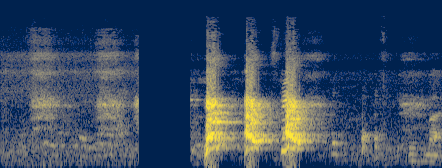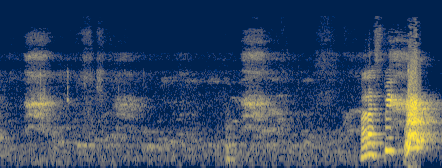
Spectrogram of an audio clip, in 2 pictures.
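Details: Labrador Retriever puppy named Maara, in training, barks on the spoken command to speak: short, sharp barks in quick bursts of about three, near the start and again at the end, between a trainer's spoken commands.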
